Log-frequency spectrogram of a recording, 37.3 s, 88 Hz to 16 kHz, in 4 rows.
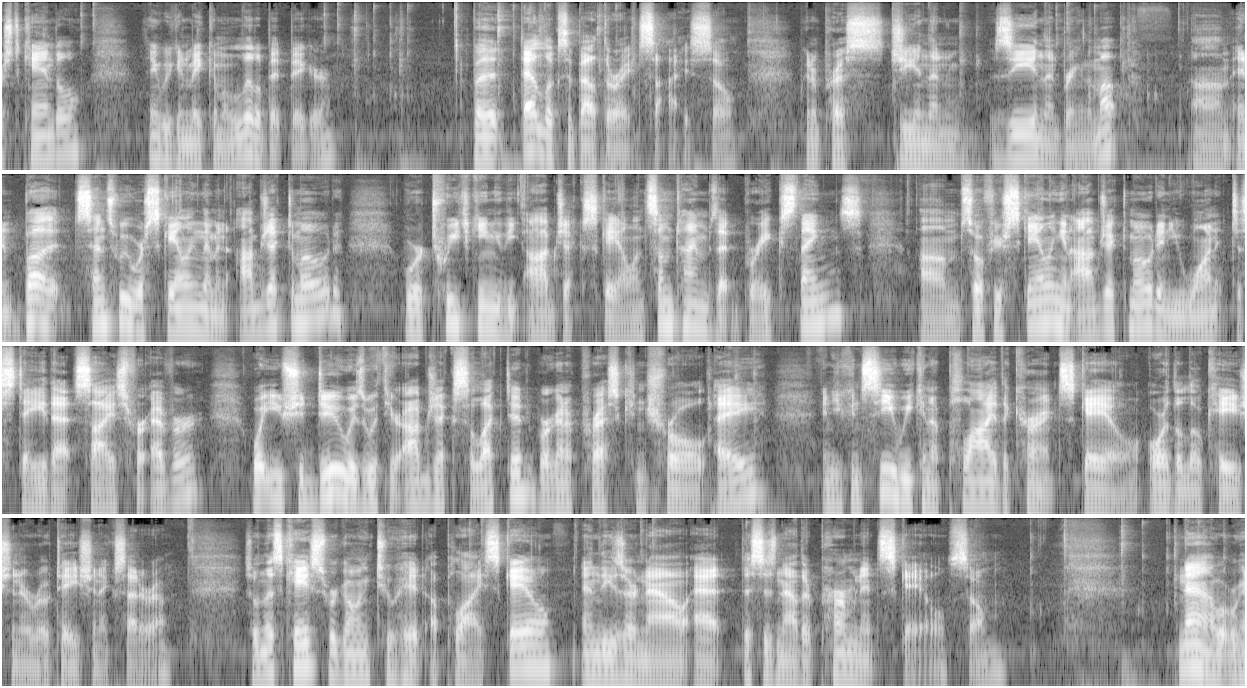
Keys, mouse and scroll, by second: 1.3 s, 2.7 shift+middle click, 3.0 middle click, 3.8 shift+middle click, 4.2 scroll down 4, 4.6 shift+middle click, 6.7 g, 8.2 shift+middle click, 8.6 scroll up 3, 23.9 ctrl+a, 32.7 click, 33.5 middle click, 36.5 shift+middle click.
